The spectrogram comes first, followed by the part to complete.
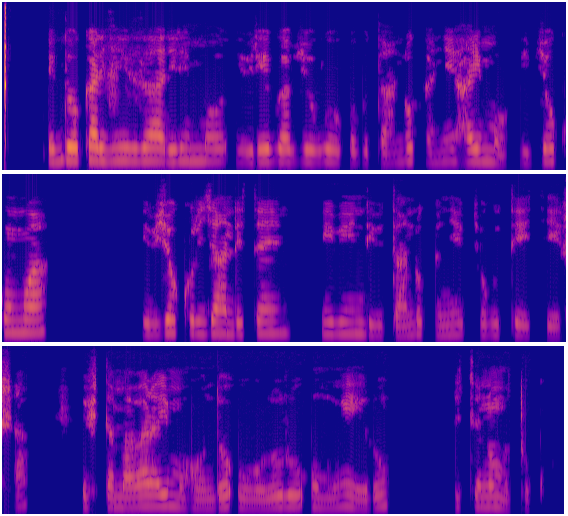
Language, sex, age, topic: Kinyarwanda, female, 18-24, finance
